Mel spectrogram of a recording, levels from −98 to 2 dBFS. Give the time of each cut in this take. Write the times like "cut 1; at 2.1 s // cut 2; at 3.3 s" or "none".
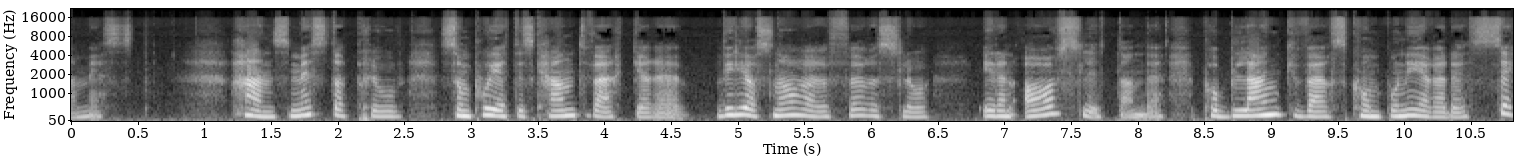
none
